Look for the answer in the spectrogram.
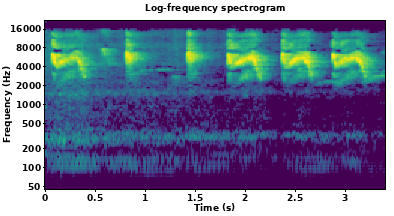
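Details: Javan bush lark, recorded as a master song for young and silent larks: repeated wavering, warbled high phrases about every half second, with a low steady hum underneath.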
